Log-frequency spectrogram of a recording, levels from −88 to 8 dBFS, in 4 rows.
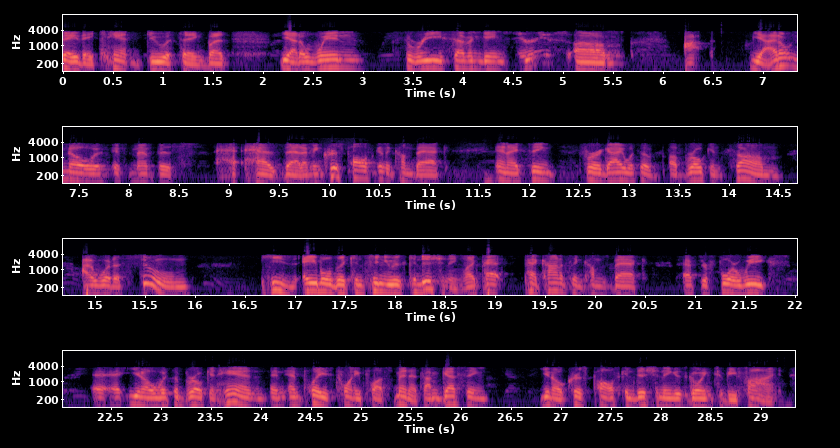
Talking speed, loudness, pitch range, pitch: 180 wpm, -28 LUFS, 120-140 Hz, 130 Hz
